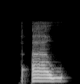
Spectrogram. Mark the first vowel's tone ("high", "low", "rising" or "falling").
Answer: low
